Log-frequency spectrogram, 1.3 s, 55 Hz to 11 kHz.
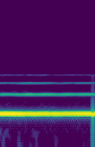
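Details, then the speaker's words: BuzzClip ultrasonic obstacle detector, with its vibration motor held directly against the microphone. A steady low buzzing hum for about 1.5 seconds after holding the power button, then stops: the normal power-off vibration signal. "But it is very silent. Like if you wear it, you should not hear the vibration. It's just because I am sticking the vibrator motor, like the vibration motor, directly on the microphone."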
